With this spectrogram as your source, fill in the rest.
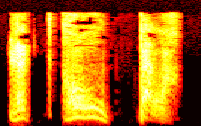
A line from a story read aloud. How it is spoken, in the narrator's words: snarled Narcissa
